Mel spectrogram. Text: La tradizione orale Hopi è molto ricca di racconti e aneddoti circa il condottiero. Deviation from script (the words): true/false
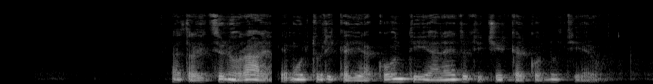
true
